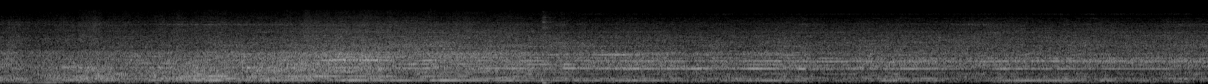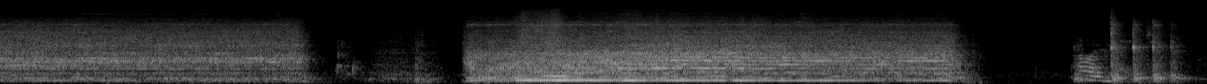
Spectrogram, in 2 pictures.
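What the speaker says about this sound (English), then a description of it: "You take a hand blender" Hand blender puréeing cooked dal, a steady whirring motor drone that stops briefly twice and restarts, with a voice talking over it.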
